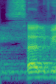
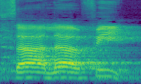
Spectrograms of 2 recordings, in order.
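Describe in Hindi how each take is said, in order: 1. l के बाद कोई स्वर नहीं है। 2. l के बाद छोटा 'a' स्वर आता है। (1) "सलफ़ी नहीं" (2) "दो ज़बर के साथ"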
